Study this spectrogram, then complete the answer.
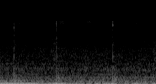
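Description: Chalk or marker writing on a board during a maths lesson, three short faint scratchy strokes spaced about half a second apart against quiet room tone, with no talking.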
